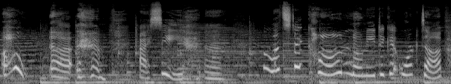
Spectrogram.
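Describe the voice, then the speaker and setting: A bubbly, high-voiced young reporter. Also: female voice, very animated, slow, exaggerated voice. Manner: bright, inquisitive questioning. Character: eager young female news reporter, bubbly and inquisitive. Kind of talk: game cutscene voice acting. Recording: game soundtrack music behind.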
